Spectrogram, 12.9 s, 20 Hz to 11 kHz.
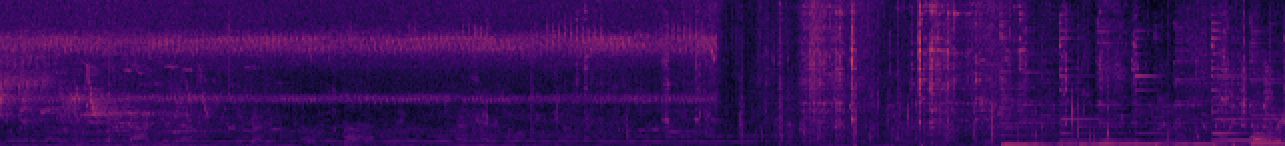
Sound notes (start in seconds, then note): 0.0 people chatter; 8.1 tool grazes loudly; 10.1 soft music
